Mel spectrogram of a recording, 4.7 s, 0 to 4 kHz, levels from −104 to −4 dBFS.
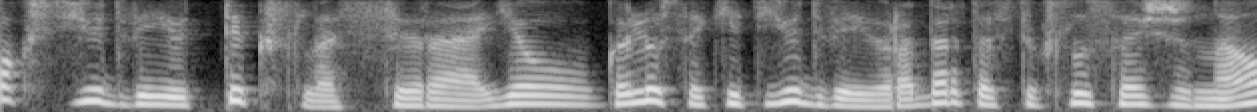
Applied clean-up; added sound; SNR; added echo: none; none; none; none.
